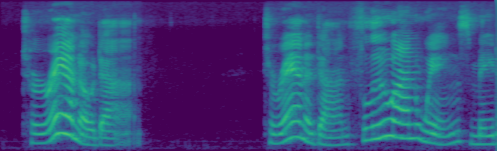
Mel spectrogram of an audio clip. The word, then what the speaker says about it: Pteranodon: land and the creek you say it like this tear in ode on tear and no done Pteranodon Pteranodon flew on wings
